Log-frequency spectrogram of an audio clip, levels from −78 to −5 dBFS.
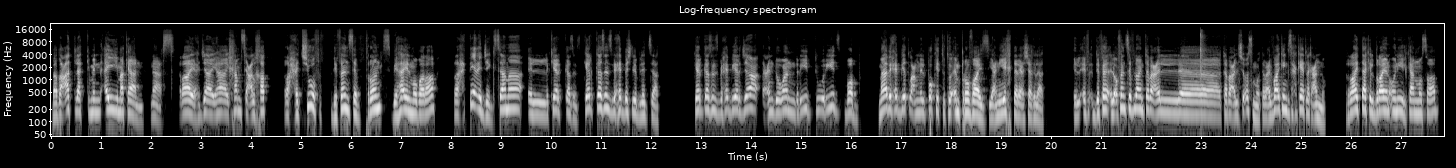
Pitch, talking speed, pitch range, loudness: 170 Hz, 140 wpm, 155-195 Hz, -21 LUFS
